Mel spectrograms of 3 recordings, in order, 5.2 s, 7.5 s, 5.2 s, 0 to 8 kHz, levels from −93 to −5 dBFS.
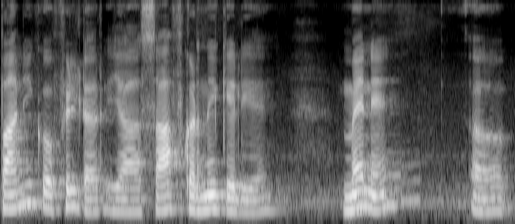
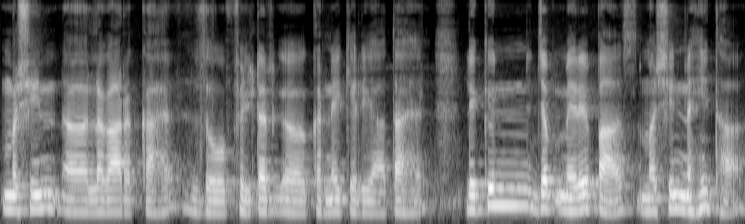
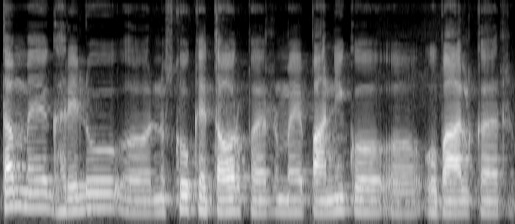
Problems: none marked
